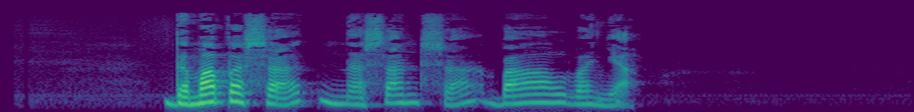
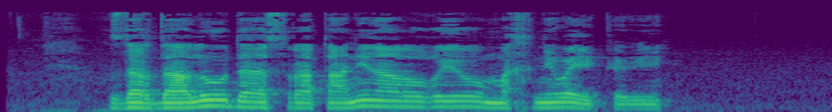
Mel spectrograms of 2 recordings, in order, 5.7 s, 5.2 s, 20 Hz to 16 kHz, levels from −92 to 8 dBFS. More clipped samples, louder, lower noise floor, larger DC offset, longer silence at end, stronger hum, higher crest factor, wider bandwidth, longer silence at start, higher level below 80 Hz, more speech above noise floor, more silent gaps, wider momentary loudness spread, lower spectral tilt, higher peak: neither; second, -24 LUFS vs -21 LUFS; first, -82 dBFS vs -63 dBFS; neither; first, 1.75 s vs 1.05 s; neither; first, 26 dB vs 18 dB; about the same, 11.5 kHz vs 11.5 kHz; first, 1.05 s vs 0.7 s; second, -82 dBFS vs -54 dBFS; first, 57 dB vs 43 dB; neither; first, 19 LU vs 12 LU; about the same, -4.5 dB/octave vs -5.5 dB/octave; about the same, -2 dBFS vs -4 dBFS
